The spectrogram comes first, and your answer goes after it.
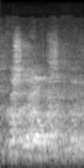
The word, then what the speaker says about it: Versailles: was in versailles ohio it spelled like versailles but you know how i would pronounce it for sales and um she taught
